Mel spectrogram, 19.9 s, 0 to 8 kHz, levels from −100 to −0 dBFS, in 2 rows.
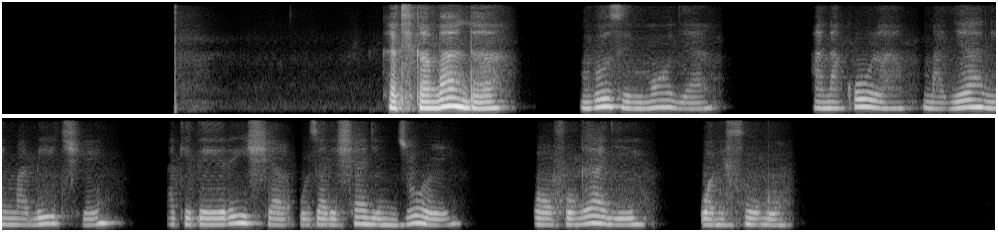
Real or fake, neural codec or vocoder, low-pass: fake; codec, 16 kHz in and 24 kHz out, 1 kbps, XY-Tokenizer; 7.2 kHz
